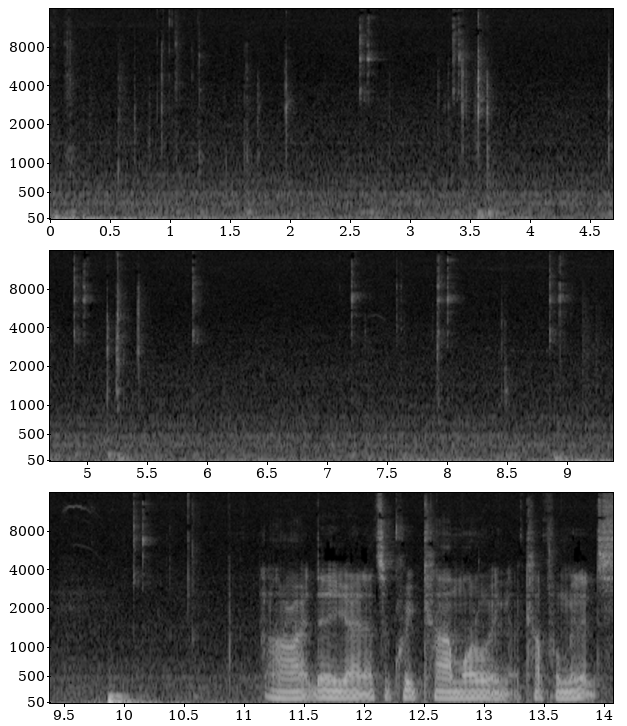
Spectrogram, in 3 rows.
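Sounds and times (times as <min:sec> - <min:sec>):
faint steady hum: 0:00.0 - 0:14.0
computer mouse clicking: 0:00.1 - 0:03.8, 0:04.6 - 0:06.0, 0:07.2 - 0:09.1, 0:10.0 - 0:11.0.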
